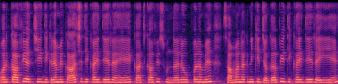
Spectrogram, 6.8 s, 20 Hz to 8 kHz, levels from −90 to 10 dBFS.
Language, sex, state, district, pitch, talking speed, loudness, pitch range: Hindi, female, Uttar Pradesh, Budaun, 230 Hz, 240 wpm, -16 LUFS, 220-240 Hz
